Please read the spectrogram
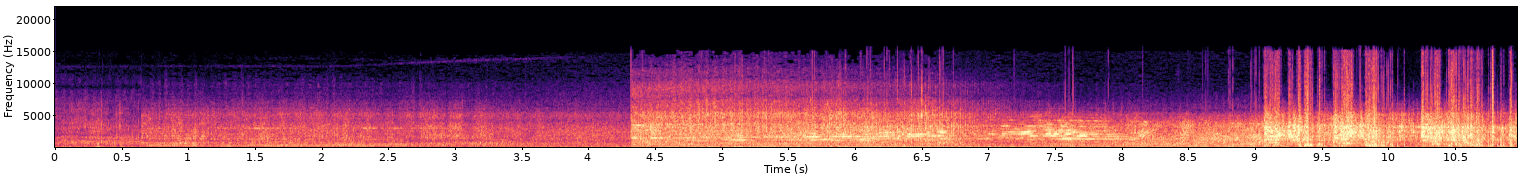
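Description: A-10 Thunderbolt II jet engines flying past: a steady jet noise that jumps louder about four seconds in. A whine then falls in pitch as the aircraft passes, and the sound turns rough and crackling near the end.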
